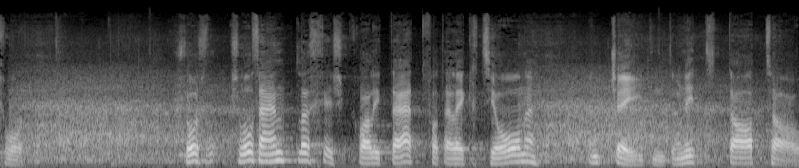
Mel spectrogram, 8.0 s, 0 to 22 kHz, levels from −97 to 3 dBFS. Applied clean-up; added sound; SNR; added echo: none; Crowd; 10 dB; none.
